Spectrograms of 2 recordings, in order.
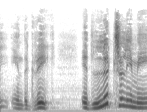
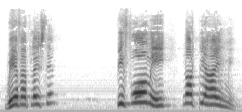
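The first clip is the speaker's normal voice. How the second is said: rising preacher's call; 9 semitones higher, 4 dB louder than usual. Real, not acted.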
